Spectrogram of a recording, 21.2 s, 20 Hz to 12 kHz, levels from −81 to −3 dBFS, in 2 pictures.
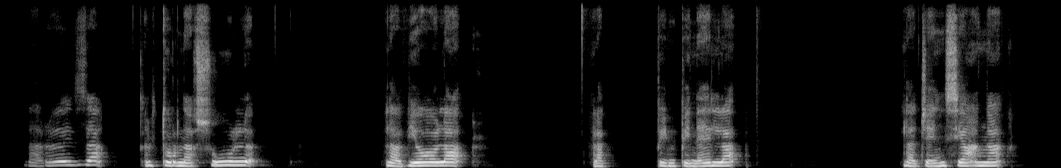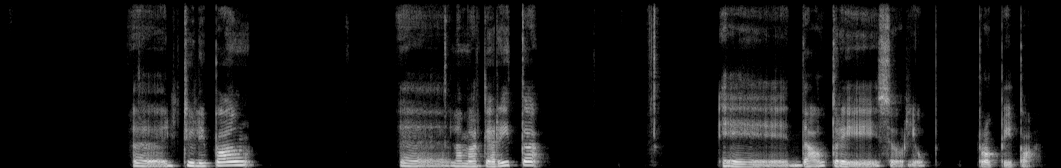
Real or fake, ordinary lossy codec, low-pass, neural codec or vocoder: real; none; none; none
